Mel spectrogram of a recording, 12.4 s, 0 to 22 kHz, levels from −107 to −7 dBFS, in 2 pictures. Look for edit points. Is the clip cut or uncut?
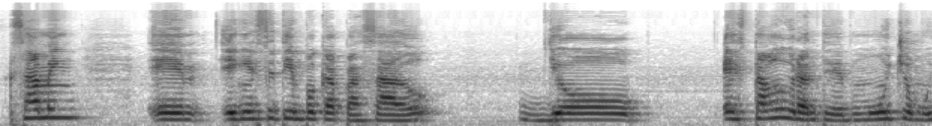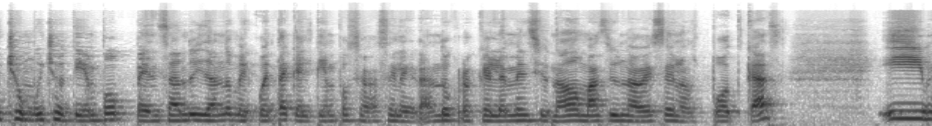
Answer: uncut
